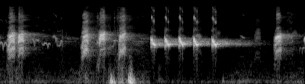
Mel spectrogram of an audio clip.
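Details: Lure recording of sooty-headed bulbul for attracting wild birds: clustered liquid chirps and a run of short repeated notes, with two brief low thumps near the middle.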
